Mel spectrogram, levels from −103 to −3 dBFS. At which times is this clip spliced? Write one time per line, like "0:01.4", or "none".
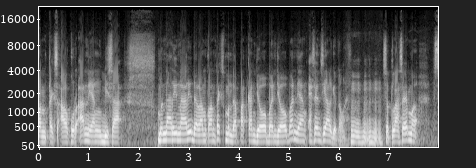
none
